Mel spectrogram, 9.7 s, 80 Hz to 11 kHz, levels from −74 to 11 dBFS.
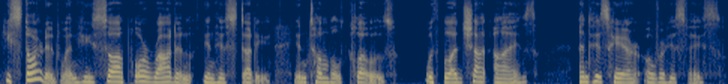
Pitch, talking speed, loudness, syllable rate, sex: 175 Hz, 140 wpm, -19 LUFS, 3.6 syllables/s, female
